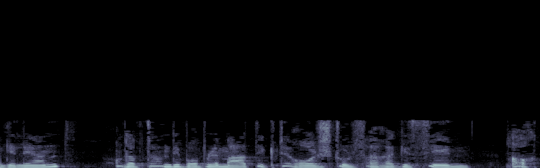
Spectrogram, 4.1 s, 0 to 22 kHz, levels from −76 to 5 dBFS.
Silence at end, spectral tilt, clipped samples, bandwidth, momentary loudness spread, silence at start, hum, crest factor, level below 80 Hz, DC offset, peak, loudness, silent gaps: 0.05 s; -6.5 dB/octave; under 0.1%; 6.6 kHz; 8 LU; 0 s; none; 14 dB; -68 dBFS; under 0.1%; -12 dBFS; -26 LUFS; none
